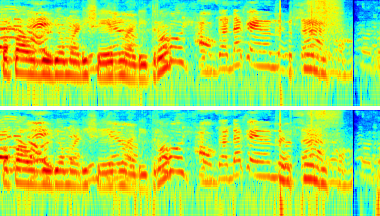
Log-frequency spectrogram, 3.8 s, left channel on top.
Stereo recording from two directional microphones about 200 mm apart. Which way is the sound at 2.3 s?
65° right (ahead or behind).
